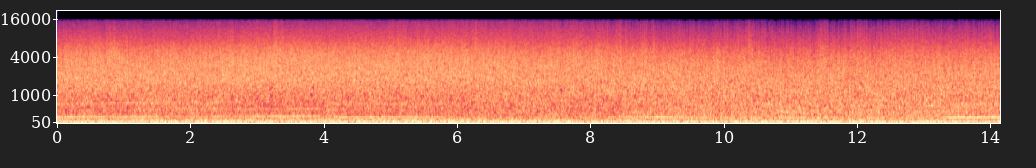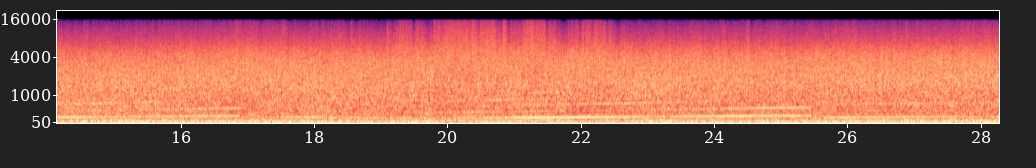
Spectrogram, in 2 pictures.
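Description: Lotus car engine under hard acceleration on track, its pitch climbing slowly and then dropping back at each gear change, about five times. A steady roar of wind and road noise is louder than the engine.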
